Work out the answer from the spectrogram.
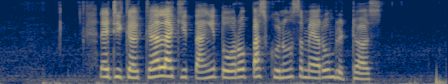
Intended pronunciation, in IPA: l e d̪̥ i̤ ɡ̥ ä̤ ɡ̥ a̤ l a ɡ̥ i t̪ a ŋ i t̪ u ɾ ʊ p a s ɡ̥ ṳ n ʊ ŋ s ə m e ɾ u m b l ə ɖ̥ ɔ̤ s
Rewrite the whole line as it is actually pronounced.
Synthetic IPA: l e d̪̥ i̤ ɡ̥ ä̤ ɡ̥ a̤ l a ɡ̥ i t̪ a ŋ i t̪ u ɾ ʊ p a s ɡ̥ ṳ n ʊ ŋ s ə m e ɾ u m b l ə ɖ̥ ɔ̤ s

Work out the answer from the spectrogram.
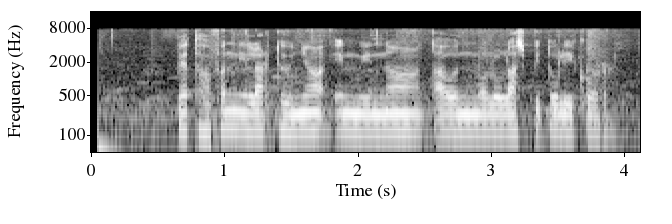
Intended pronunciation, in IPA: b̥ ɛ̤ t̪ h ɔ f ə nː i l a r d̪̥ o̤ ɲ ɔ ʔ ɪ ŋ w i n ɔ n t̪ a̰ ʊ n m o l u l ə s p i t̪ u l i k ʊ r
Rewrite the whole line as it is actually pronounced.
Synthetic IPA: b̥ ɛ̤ t̪ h ɔ f ə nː i l a r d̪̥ o̤ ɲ ɔ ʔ ɪ ŋ w i n ɔ t̪ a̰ ʊ n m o l u l a s p i t̪ u l i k ʊ r

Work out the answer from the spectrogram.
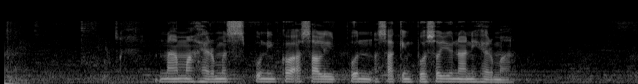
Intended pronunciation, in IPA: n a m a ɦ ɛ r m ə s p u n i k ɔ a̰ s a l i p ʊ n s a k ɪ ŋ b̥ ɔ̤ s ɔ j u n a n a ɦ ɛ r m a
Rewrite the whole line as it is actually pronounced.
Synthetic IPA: n a m a ɦ ɛ r m ə s p u n i k ɔ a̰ s a l i p ʊ n s a k ɪ ŋ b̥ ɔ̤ s ɔ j u n a n i ɦ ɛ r m a

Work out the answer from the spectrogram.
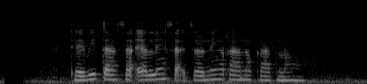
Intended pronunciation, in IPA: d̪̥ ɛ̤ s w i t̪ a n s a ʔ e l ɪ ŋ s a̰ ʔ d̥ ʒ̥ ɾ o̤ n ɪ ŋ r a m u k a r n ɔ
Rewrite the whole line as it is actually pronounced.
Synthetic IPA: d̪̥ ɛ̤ w i t̪ a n s a ʔ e l ɪ ŋ s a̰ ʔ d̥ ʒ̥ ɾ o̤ n ɪ ŋ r a n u k a r n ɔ

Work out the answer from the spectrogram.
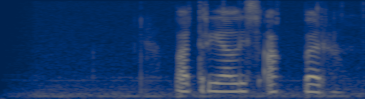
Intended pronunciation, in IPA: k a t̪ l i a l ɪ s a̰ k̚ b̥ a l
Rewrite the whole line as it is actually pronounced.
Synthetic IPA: p a t̪ ɾ i a l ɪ s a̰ k̚ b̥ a r

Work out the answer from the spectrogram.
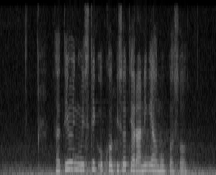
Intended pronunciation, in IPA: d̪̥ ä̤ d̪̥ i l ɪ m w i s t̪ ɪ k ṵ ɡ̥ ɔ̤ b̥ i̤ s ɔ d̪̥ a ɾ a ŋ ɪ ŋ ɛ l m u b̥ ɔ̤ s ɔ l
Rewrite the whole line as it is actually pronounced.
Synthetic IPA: d̪̥ ä̤ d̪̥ i l ɪ ŋ w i s t̪ ɪ k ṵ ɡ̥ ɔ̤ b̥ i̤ s ɔ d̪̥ a ɾ a n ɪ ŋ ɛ l m u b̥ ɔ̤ s ɔ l

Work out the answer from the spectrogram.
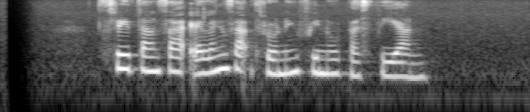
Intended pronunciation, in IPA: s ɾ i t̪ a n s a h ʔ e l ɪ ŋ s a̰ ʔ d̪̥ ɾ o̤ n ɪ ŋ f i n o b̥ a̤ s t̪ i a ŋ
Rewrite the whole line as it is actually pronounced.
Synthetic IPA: s ɾ i t̪ a n s a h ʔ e l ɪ ŋ s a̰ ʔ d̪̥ ɾ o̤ n ɪ ŋ f i n o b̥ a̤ s t̪ i a n

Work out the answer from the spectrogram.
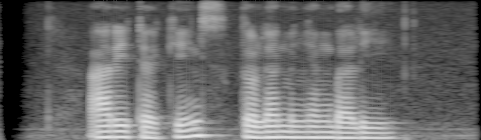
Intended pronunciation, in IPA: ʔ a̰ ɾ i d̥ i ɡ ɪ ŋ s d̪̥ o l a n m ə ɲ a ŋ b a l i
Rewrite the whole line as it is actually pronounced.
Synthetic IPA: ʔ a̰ ɾ i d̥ a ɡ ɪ ŋ s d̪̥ o l a n m ə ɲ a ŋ b a l i

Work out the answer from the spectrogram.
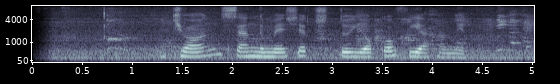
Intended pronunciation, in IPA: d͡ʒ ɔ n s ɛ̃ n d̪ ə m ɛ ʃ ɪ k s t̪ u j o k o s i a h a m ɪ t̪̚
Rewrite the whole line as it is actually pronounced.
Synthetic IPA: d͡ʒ ɔ n s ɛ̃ n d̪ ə m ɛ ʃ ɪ k s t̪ u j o k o f i a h a m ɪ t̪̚

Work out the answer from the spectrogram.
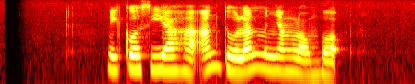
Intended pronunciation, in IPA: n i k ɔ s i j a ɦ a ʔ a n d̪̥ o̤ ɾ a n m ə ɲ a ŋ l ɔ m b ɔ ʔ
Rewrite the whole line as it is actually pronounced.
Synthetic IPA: n i k o s i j a ɦ a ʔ a n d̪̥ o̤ l a n m ə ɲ a ŋ l ɔ m b ɔ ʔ

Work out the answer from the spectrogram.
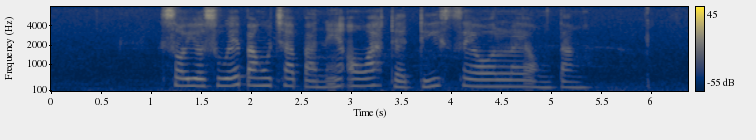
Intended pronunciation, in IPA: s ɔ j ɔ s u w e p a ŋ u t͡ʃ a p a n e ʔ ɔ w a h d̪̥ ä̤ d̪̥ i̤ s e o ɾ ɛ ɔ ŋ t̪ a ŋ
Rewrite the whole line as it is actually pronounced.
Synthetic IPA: s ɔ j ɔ s u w e p a ŋ u t͡ʃ a p a n e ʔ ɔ w a h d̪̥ ä̤ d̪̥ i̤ s e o l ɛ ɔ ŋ t̪ a ŋ

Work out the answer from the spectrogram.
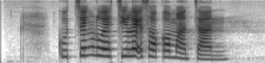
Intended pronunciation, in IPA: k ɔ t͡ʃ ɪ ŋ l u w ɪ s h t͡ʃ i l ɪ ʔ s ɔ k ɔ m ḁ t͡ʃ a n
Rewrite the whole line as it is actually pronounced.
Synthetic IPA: k u t͡ʃ ɪ ŋ l u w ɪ h t͡ʃ i l ɪ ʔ s ɔ k ɔ m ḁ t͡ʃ a n

